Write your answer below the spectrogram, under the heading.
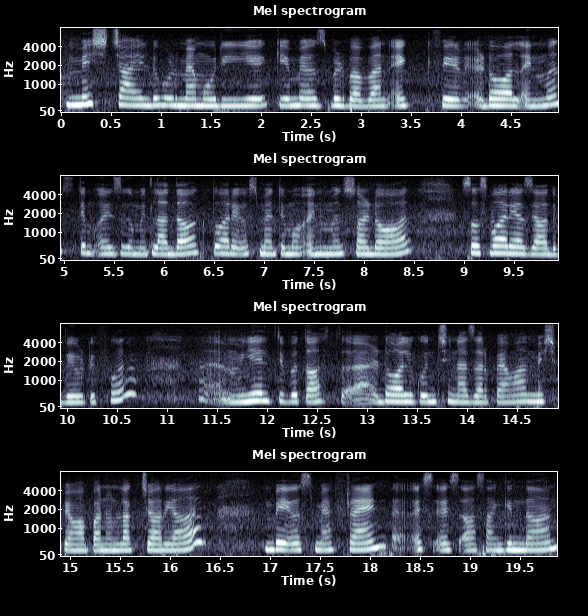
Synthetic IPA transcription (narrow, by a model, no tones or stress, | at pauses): meʃt͡ʃaːjilɖɦuɖmemoːɾijekimẽəzbiɽbɐbɐnḛk | fʰiɾɖoːlənmɨt͡st̪iməzɡɨmit̪laːd̪ɐkt̪uaɾeəsmɛ̃t̪imoʔə̰nmɨzsɐɖaːl | səsʋaːɾjaːzʲjaːd̪bjuːʈiful | jeːlt̪ibɨt̪at̪ɖoːlɡunt͡ʃʰinɐzɐɾpɛʋãnmeʃpeʋãːpɐnunlɐkt͡ʃaːɾjaːt̪ | beəsmɛfɾeɳɖə̰səsʲaːsãːɡind̪aːn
